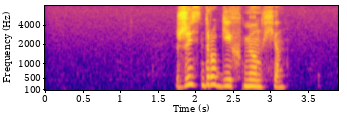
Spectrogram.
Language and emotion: Russian, neutral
